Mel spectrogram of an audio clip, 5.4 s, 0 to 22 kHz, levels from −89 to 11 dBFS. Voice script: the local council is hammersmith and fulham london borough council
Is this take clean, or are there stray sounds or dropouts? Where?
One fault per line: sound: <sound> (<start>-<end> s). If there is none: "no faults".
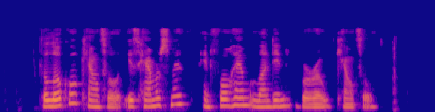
no faults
